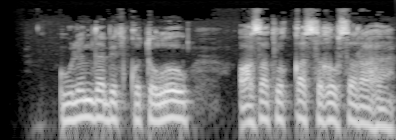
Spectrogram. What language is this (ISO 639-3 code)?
bak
